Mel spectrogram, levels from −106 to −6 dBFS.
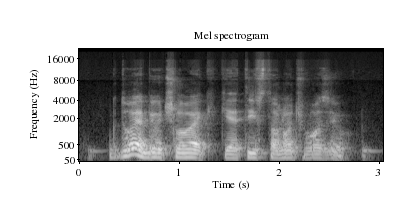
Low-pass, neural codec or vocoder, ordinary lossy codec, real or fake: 19.8 kHz; vocoder, 44.1 kHz, 128 mel bands, Pupu-Vocoder; Opus, 32 kbps; fake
